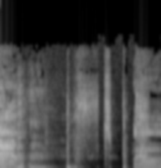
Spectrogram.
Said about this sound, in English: Gotta cough for a minute. Gotta cough all the phlegm out.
